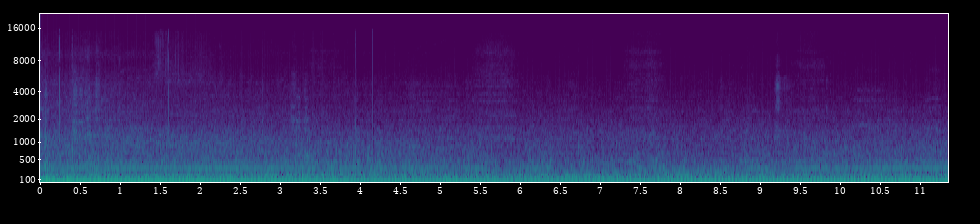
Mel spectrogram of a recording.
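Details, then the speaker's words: 1986 Chevy K10 pickup V8 after sitting for years, cold, in drive: fast steady idle, slightly high but smooth; owner attributes it to known vacuum leaks and several unplugged vacuum hoses. "seems to be running nice new complaints there a little high but I do know there's vacuum leaks also there's a bunch of hoses that are unplugged so obviously that's going to mess with it"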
